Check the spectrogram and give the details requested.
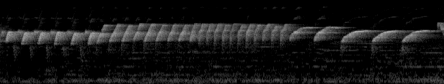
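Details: Jumpy, emotional canary in full song: a fast rattling trill climbing to a higher tour of repeated notes, then slower arched chirps spaced about a third of a second apart.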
